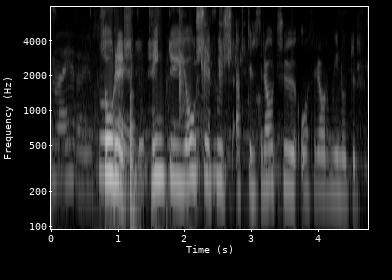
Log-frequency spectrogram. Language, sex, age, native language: Icelandic, male, 12, Icelandic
